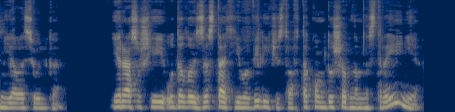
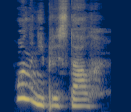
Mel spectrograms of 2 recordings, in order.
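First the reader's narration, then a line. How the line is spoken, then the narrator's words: Sighing. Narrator (Russian): вздохнула Ольга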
